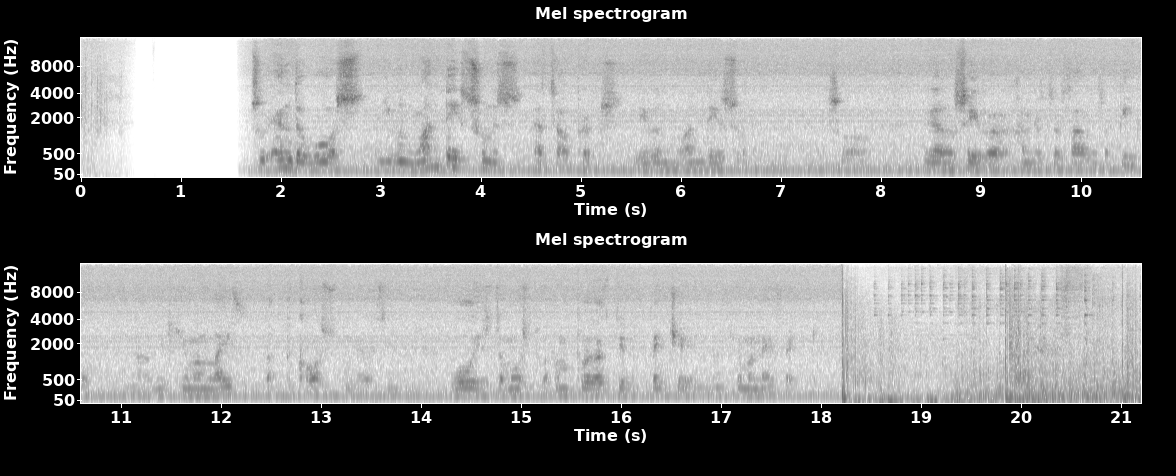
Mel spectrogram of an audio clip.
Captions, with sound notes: - TO THE END THE WAR EVEN ONE DAY SOONER, THAT'S OUR PURPOSE-- EVEN ONE DAY SOONER. SO IT'LL SAVE HUNDREDS OF THOUSANDS OF PEOPLE, NOT ONLY HUMAN LIFE, BUT THE COST AND EVERYTHING. WAR IS THE MOST UNPRODUCTIVE VENTURE IN HUMAN AFFECT. [explosions]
